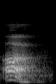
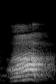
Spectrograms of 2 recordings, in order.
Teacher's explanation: इनके जो उच्चारण है उसमें हस्त स्वरों के उच्चारण से दुगुना समय लगता है। जैसे कि अ है ना, यहाँ पर आ है ना, एक अ बोला एकदम सिंपल सा अ, फिर उसके बाद आम का आ, ऐसा है ना, मतलब कि दुगुना समय अ है फिर आ, तो मतलब कि यहाँ पर क्या हो रहा है, दुगुना समय लगा। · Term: दीर्घ स्वर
